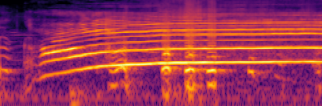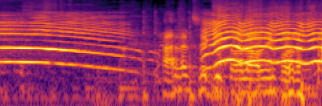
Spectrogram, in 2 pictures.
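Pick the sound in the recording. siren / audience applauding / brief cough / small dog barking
siren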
